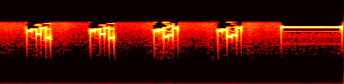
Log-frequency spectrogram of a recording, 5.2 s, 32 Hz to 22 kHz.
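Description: Five-tone selective call (ZVEI), heard as quick runs of five tones, tones of about 70 ms. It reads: 89502 89502 89340 89340
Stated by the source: ZVEI five-tone selective call received on SDR.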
